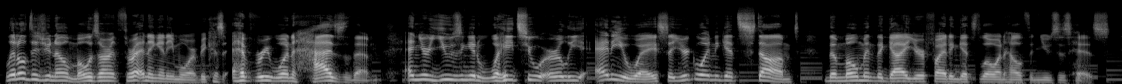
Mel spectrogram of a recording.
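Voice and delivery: usual speaking voice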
